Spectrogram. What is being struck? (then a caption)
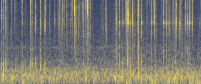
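Small glass jar candle with wax. Fingernails tap and scratch the glass sides and rim of a small glass jar candle filled with solid wax. The result is a quiet, rapid series of crisp, bright clicks and scrapes that stop dead with no ringing, over a faint scratchy hiss and almost no low end.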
